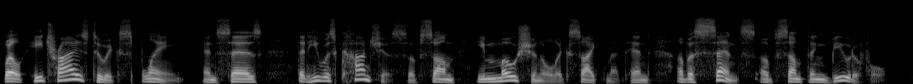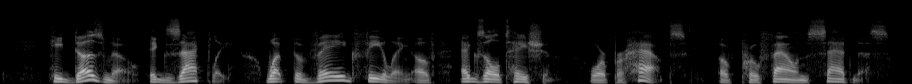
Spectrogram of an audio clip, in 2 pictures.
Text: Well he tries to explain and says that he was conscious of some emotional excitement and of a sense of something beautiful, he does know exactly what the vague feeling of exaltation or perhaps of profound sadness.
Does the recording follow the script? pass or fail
pass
